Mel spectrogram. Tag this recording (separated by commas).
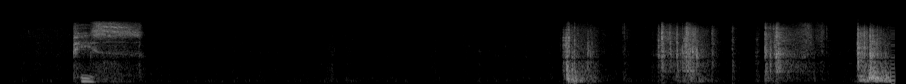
Speech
